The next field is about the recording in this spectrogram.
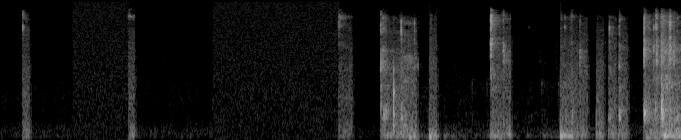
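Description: Computer keyboard typing, faint at first and then several quick bursts of clattering keystrokes in the second half, separated by short pauses, after near silence, with no talking.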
